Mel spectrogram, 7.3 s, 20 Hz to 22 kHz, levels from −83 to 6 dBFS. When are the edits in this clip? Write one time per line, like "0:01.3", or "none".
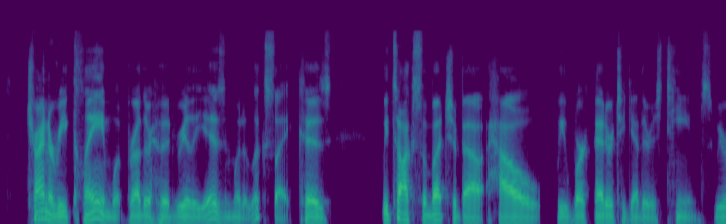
0:05.9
